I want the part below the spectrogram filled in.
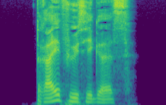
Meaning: strong/mixed nominative/accusative neuter singular of dreifüßig
- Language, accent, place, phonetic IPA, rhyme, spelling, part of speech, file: German, Germany, Berlin, [ˈdʁaɪ̯ˌfyːsɪɡəs], -aɪ̯fyːsɪɡəs, dreifüßiges, adjective, De-dreifüßiges.ogg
